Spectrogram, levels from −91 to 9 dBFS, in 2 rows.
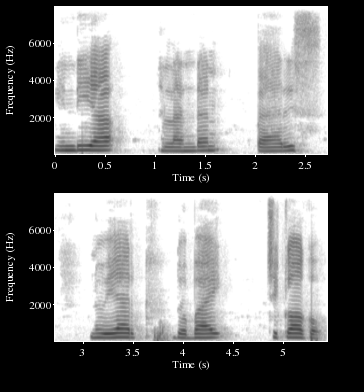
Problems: background sounds at intervals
